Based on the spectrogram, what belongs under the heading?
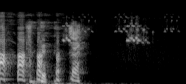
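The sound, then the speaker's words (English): A short, bright burst of cricket chirps, a sound effect played from a soundboard, trills in quick, buzzy pulses, following a brief harmonic, voice-like sound at the start. “Where's the crickets? There's one in here somewhere. There they are.”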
